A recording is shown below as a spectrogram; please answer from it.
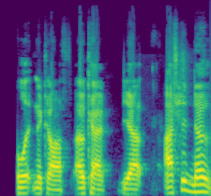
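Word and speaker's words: Biletnikoff: Um and then he won the uh I want to mispronounce the heck out of this. The Blitnikov award. Blitnikov.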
